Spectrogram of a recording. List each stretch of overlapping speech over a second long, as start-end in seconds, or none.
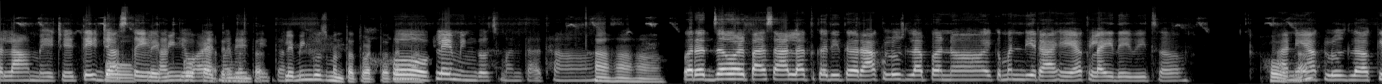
1.0-2.9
